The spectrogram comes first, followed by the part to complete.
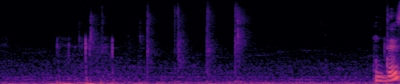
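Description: Tarot cards being handled by hand on a table: a run of about ten light, sharp clicks and taps over two seconds or so, as cards and the deck are touched by long fingernails.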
